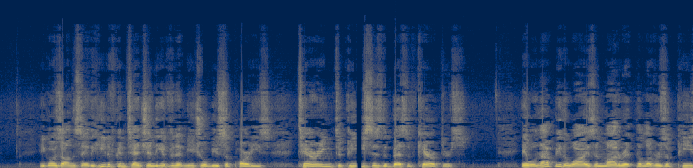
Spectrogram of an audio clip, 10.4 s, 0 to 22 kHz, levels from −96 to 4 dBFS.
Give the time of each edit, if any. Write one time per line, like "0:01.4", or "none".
none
